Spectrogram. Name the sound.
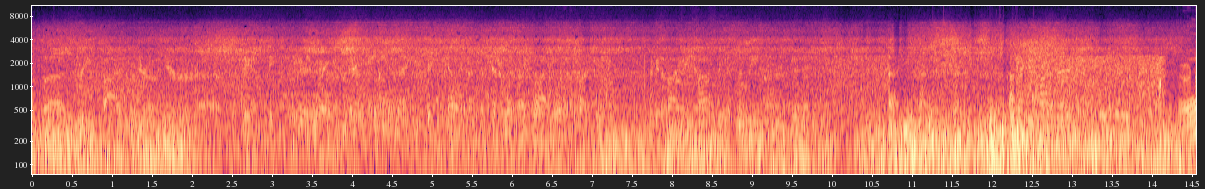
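Southwest Airlines plane departing at Nashville airport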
